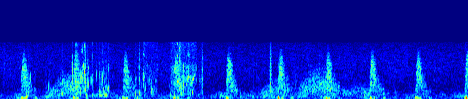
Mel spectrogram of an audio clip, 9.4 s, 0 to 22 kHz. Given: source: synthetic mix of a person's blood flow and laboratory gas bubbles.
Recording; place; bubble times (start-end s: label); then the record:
Doppler ultrasound of blood flow; subclavian vein
0.54-0.63 s: bubbles
0.97-1.01 s: bubbles
1.16-1.28 s: bubbles
1.42-2.20 s: bubbles
2.68-3.17 s: bubbles
3.38-3.93 s: bubbles
3.98-4.07 s: bubbles
From the record:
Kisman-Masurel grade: 221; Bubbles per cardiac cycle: several, 3 to 8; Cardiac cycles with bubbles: 10 to 50%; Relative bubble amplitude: barely perceptible (0.100 to 0.250); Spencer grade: 2 (many but less than half of the cardiac periods contain bubble signals, singularly or in groups); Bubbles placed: anywhere in the cardiac cycle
